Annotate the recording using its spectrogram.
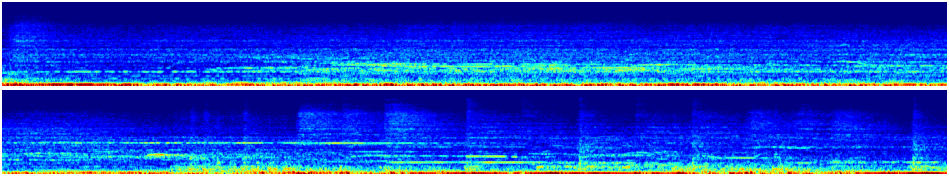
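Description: Live rock band music played loud over a festival sound system, with heavy steady bass and melodic lead lines, and cymbal hits coming in about two-thirds of the way through.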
